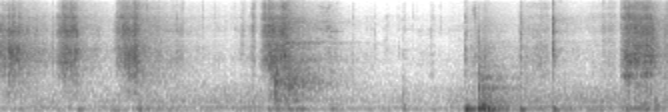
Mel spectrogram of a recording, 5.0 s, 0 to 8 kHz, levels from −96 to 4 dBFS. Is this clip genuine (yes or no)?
yes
